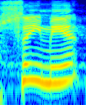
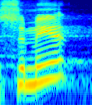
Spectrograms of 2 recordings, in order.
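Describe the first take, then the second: First: It uses the speaker's local, regional pronunciation. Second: It uses the standard, general pronunciation.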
